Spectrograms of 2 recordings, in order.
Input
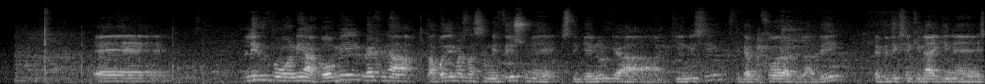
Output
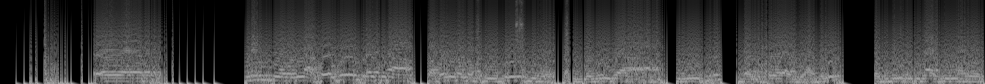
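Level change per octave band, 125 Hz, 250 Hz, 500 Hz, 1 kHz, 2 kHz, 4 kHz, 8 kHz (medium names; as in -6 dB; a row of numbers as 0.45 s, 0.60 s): +4.0 dB, +0.5 dB, -4.0 dB, -3.0 dB, 0.0 dB, +1.5 dB, +3.5 dB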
